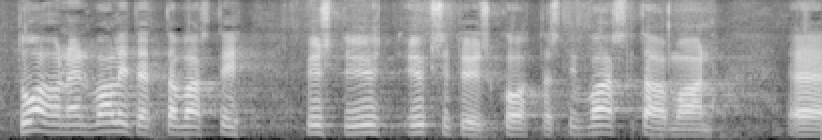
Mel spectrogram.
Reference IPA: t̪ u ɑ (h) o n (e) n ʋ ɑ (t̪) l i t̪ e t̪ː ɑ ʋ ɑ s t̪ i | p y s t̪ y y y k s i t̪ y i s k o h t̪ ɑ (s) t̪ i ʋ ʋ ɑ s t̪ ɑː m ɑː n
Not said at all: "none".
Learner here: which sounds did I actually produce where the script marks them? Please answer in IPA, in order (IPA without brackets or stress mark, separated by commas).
h, e, none, s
